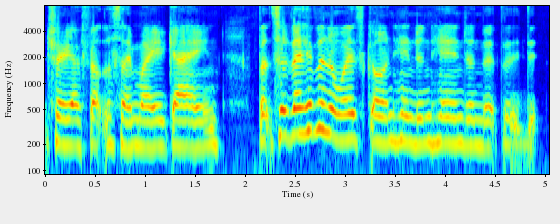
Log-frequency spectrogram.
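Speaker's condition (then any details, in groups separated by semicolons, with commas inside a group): Cerebral palsy; presses really hard when writing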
